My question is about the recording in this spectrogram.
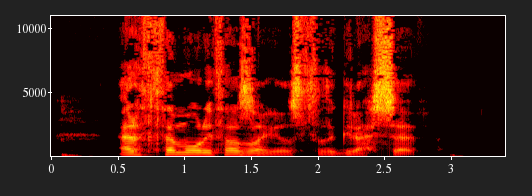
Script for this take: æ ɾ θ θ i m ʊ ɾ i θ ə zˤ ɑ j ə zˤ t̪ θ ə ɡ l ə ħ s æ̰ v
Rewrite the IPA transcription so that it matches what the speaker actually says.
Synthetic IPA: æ ɾ θ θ æ m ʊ ɾ i θ ɑ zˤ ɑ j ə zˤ t̪ ð ə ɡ l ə ħ s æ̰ v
